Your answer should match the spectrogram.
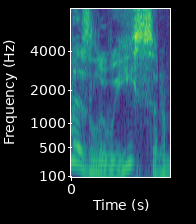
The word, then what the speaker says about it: Luis: it's spelled Luis, and it's pronounced Luis. It's pronounced like Louise, but instead of the Z sound at the end, it's an S sound. In English, it's less emphasized. The U is a lot less emphasized. It's almost like just saying Lis, like just Lise.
